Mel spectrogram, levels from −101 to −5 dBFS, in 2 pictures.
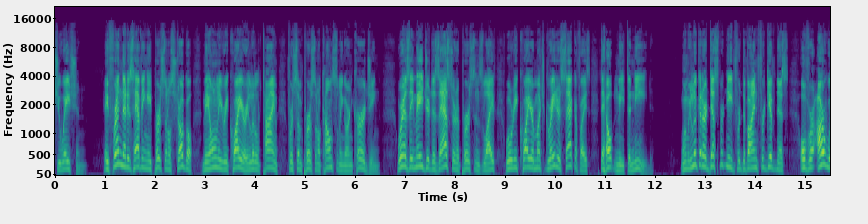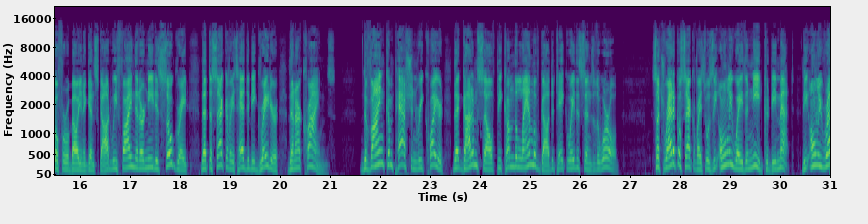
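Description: No technical faults are audible.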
